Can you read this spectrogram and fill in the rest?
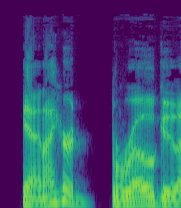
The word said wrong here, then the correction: Grogu: as in Brogu. – Yeah, I looked it up too just to see if anyone else was, because I didn't know how to spell it, and it is Grogu, and everybody's spelling it G-R-O-G-U is what it is.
